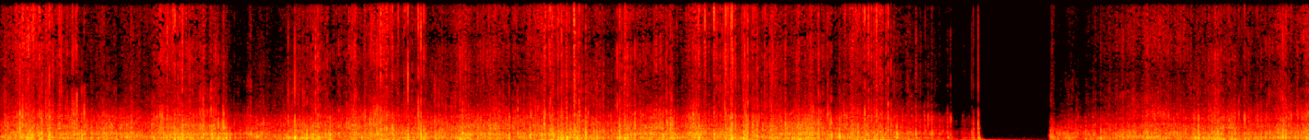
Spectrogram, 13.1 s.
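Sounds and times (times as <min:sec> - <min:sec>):
rough scratching: 0:00.0 - 0:09.8, 0:10.5 - 0:13.0.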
